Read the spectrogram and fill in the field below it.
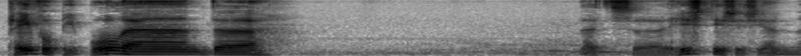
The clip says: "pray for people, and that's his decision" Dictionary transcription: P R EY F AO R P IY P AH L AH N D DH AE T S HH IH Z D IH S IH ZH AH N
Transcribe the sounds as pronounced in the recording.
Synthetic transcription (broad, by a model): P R EY F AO L P IY P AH L AH N D DH AE T S HH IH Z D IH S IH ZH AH N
